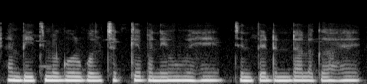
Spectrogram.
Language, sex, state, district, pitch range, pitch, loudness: Hindi, female, Uttar Pradesh, Lalitpur, 175-185 Hz, 180 Hz, -12 LUFS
